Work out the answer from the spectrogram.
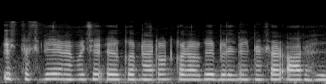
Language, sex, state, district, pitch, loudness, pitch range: Hindi, female, Chandigarh, Chandigarh, 230 Hz, -17 LUFS, 225-235 Hz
